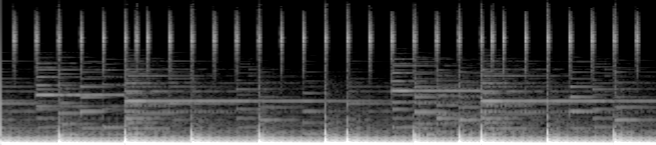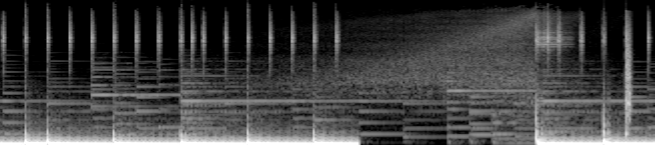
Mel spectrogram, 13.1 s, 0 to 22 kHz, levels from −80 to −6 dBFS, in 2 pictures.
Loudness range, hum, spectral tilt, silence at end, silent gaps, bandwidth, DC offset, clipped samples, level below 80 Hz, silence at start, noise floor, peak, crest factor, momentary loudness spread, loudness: 4 LU; none; -5.5 dB/octave; 0 s; none; 12 kHz; under 0.1%; 0.5%; -6 dBFS; 0 s; -41 dBFS; 0 dBFS; 6 dB; 3 LU; -11 LUFS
